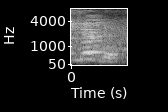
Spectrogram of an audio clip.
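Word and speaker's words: should: शुड नहीं बाबू, शुड L silent, शुड.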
